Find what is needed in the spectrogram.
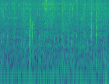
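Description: Thick cream-and-cheese sauce simmering in a frying pan, bubbling steadily, with small bubbles popping every so often.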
